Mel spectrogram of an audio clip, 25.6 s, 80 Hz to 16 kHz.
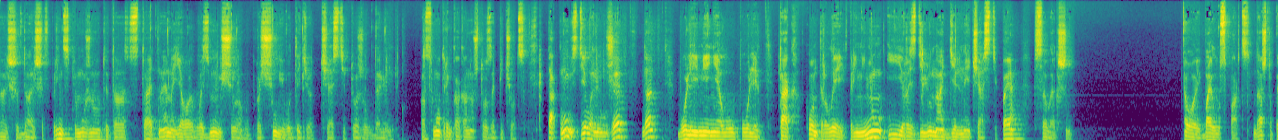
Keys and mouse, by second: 3.0 alt+right click, 3.3 middle click, 4.5 alt+shift+right click, 5.1 shift+middle click, 5.6 shift+middle click, 6.4 middle click, 7.4 alt+shift+click, 8.4 ctrl+x, 8.9-10.1 middle drag, 10.6 middle click, 11.6 shift+middle click, 13.3 Tab, 13.7 middle click, 14.2 Tab, 15.0 Tab, 16.6 ctrl+a, 17.2 middle click, 17.5 Tab, 17.8 middle click, 18.4 a, 19.4 p, 25.3 middle click.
